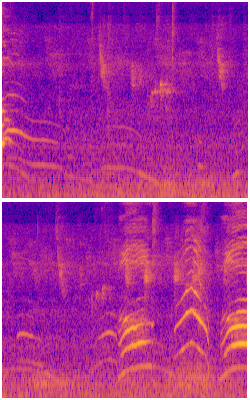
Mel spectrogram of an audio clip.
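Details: Angry fighting cats begin with low, drawn-out moaning growls, then build to loud, high, quavering wails in rapid succession near the end.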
